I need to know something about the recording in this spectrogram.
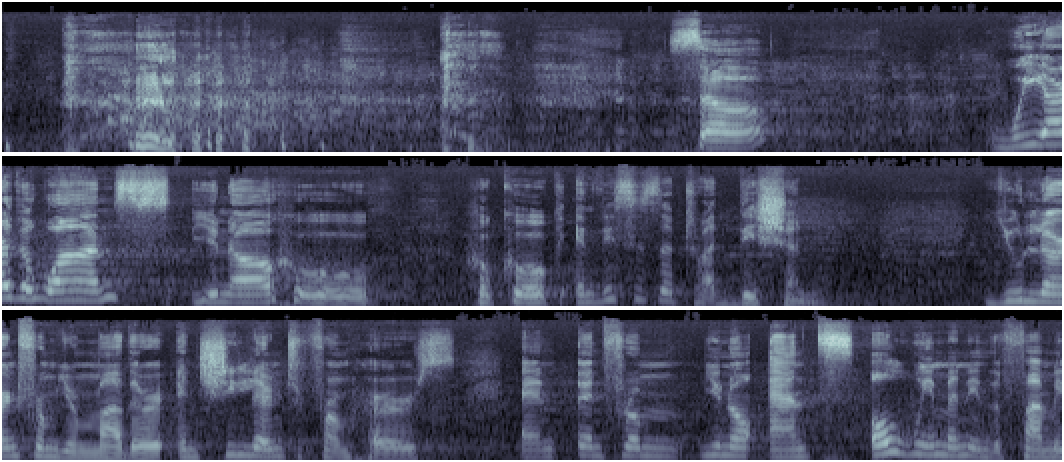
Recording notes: A presentation from the 2016 Tucson Festival of Books.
